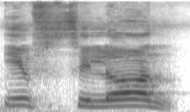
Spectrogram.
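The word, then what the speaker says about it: ipsilon: এরপর এক্স এই এক্স কে আমরা ইতালিয়ান ভাষাতে উচ্চারণ করব এক্স ওয়াই ওয়াই কে আমরা ইতালিয়ান ভাষাতে বলবো ইফসিলন ইফসিলন মানে হচ্ছে ওয়াই জেড জেড কে আমরা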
